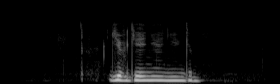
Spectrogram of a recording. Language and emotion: Russian, neutral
